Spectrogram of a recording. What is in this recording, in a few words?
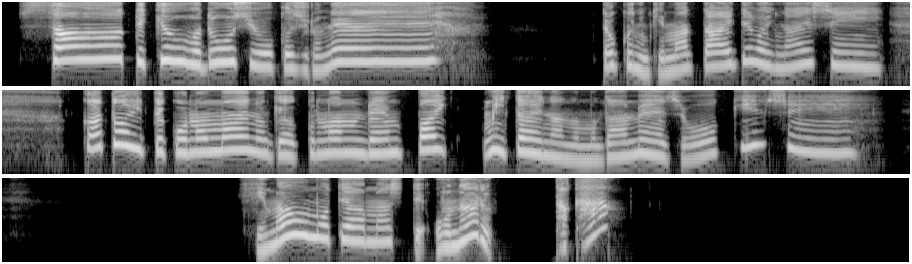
Whisper, ASMR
